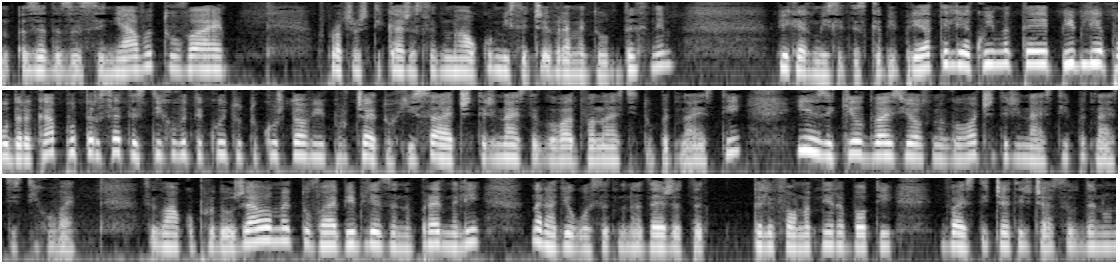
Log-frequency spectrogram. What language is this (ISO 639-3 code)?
bul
